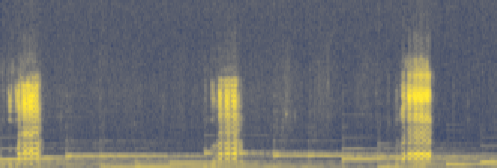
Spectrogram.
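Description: Goat bleating three times, short quavering bleats a couple of seconds apart, over background music of sustained notes.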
